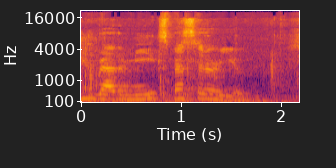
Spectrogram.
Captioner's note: none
